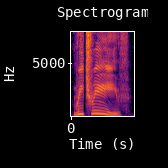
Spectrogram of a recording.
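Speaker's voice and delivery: high, falling call; cried command. A narrator's reading. Louis sending his pet for treasure, cried command. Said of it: "cried Louis".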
